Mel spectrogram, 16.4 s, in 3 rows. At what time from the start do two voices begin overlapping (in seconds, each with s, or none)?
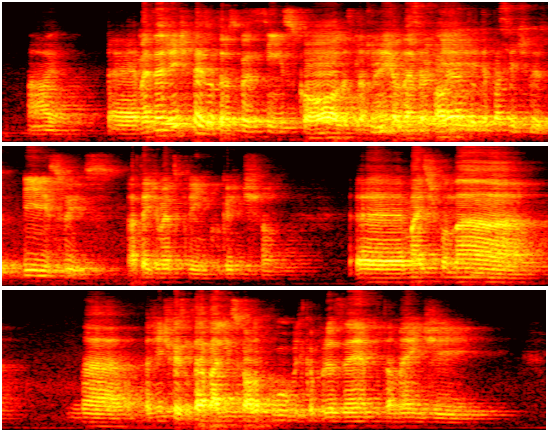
3.5 s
